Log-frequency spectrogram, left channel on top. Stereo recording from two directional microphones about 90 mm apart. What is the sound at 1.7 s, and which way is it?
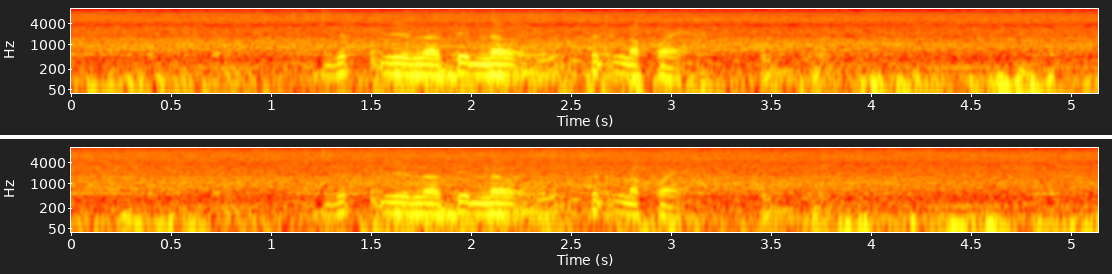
Speech, 20° left (ahead or behind).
